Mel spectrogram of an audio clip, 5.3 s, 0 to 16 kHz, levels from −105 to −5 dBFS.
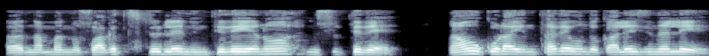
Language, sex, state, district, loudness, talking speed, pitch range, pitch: Kannada, male, Karnataka, Bijapur, -15 LUFS, 135 wpm, 145-165 Hz, 155 Hz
